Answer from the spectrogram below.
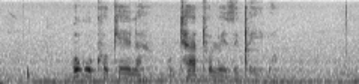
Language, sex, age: Xhosa, male, 32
